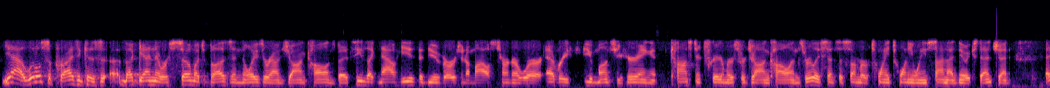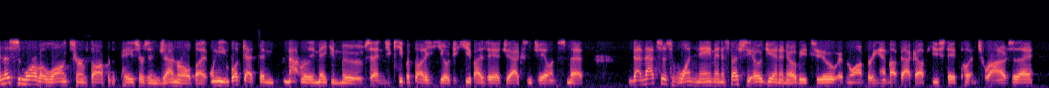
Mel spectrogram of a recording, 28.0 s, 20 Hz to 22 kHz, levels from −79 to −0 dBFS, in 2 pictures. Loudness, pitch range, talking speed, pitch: -22 LUFS, 100-115 Hz, 240 wpm, 110 Hz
